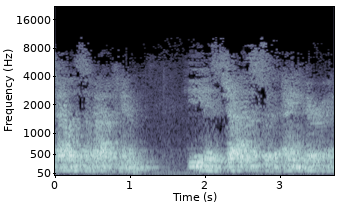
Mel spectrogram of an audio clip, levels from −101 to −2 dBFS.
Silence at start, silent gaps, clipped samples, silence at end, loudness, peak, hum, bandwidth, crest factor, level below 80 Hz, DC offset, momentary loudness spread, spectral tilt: 0 s; none; under 0.1%; 0 s; -20 LUFS; -4 dBFS; none; 10.5 kHz; 16 dB; -50 dBFS; under 0.1%; 8 LU; -6 dB/octave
